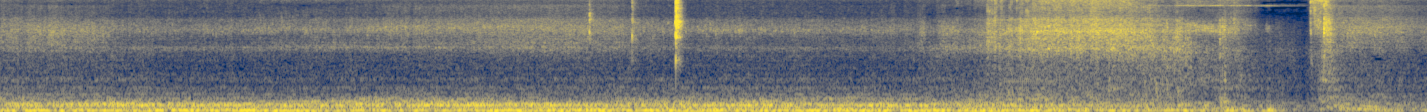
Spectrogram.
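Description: A deep, rushing roar surges steadily and then suddenly drops away.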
